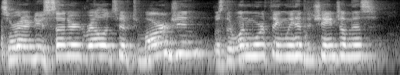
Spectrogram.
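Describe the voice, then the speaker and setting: Audible room echo surrounds a man whose voice is extremely high-pitched for a man. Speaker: college instructor. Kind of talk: lecture. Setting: classroom with students.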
